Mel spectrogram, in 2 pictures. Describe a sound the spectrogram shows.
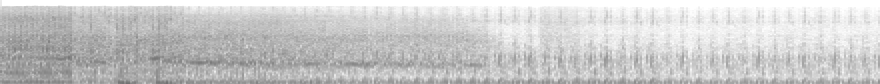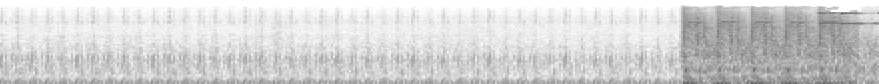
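A car engine idles with a steady, pulsing rumble.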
